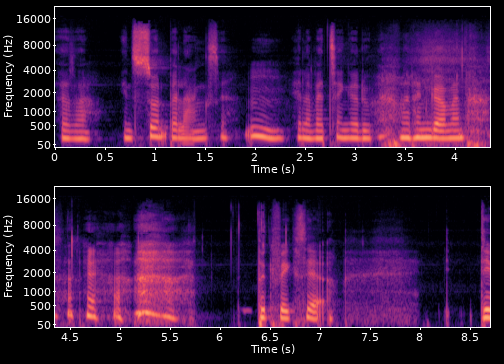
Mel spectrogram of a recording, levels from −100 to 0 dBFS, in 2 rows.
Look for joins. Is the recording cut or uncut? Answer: cut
